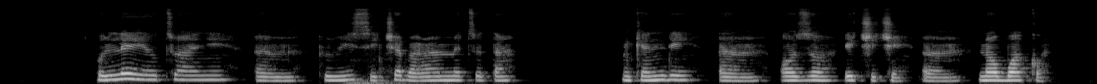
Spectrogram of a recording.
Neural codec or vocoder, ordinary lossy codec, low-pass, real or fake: none; none; 14.4 kHz; real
